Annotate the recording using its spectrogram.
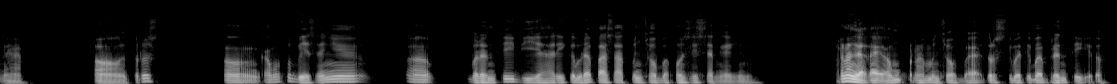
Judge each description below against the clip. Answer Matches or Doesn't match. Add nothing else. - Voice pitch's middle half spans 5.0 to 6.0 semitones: Doesn't match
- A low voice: Matches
